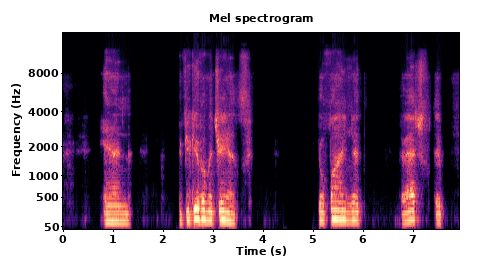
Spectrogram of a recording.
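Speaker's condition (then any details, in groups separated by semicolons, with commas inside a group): Cerebral palsy; affects motor coordination; needed speech and language therapy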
